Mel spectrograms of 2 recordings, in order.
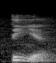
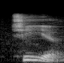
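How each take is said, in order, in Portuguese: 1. O t é uma oclusiva explosiva curta. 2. O t tem um som chiado, parecido com ch. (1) "o som é explosivo" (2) "no português apresenta um certo chiado"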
